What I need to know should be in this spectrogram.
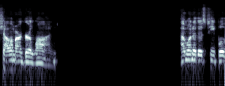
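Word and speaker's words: Guerlain: definitely did not know that gerlan was not pronounced gain so it's not shalomar gerain it's shalomar Geron I'm one of those people that pronounces things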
